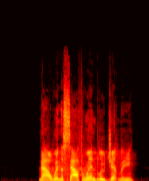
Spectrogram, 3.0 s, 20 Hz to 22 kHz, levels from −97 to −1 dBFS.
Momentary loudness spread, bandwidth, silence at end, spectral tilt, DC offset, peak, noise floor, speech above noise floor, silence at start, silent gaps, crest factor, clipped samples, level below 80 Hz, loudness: 11 LU; 16 kHz; 0.35 s; -3.5 dB/octave; under 0.1%; -14 dBFS; -90 dBFS; 58 dB; 0.75 s; none; 20 dB; under 0.1%; -80 dBFS; -32 LUFS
